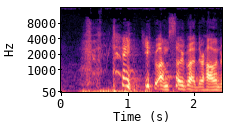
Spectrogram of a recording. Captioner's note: laughter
